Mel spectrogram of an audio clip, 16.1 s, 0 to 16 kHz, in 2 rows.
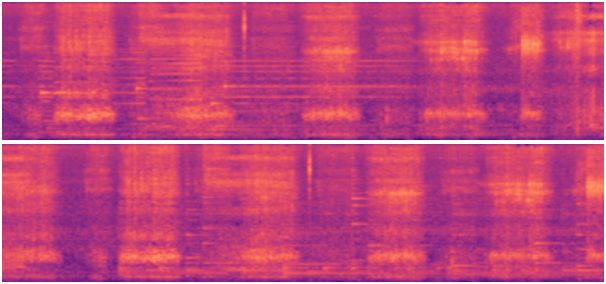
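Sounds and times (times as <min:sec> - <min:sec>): people snoring: 0:00.0 - 0:16.0.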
